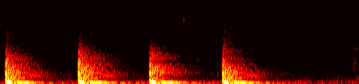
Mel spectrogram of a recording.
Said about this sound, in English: He knocks on the door again.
